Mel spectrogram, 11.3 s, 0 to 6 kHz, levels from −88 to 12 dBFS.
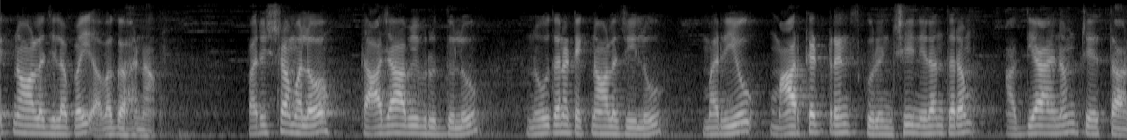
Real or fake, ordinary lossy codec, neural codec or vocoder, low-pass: real; none; none; 5.4 kHz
